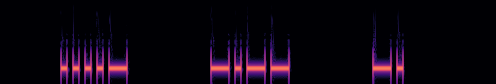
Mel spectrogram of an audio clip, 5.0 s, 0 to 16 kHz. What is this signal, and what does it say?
Morse code, heard as a keyed tone, about 20 wpm, spaced as for 8 wpm, 700 Hz. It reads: 4YN
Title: 152 Lesson 25e - Letter p - Three Characters 20wpm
